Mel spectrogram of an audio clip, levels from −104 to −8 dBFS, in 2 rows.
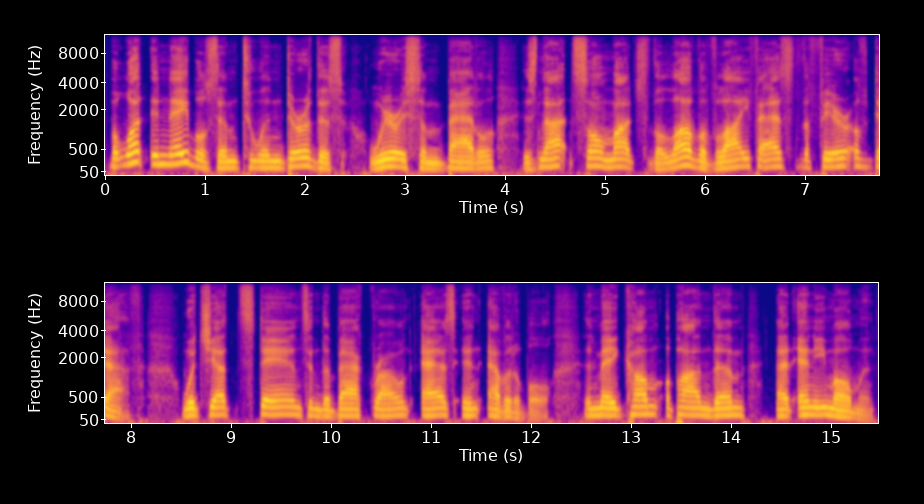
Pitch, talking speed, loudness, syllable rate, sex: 125 Hz, 145 wpm, -20 LUFS, 4.0 syllables/s, male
